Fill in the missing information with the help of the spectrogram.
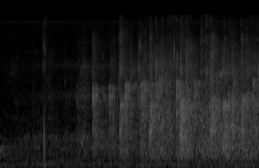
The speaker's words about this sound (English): I know y'all are clapping for her, and I get that. I understand.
